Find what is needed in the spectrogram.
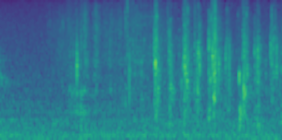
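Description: Light, irregular clicks and taps of paint bottles being handled and set down, several a second, starting about half a second in.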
